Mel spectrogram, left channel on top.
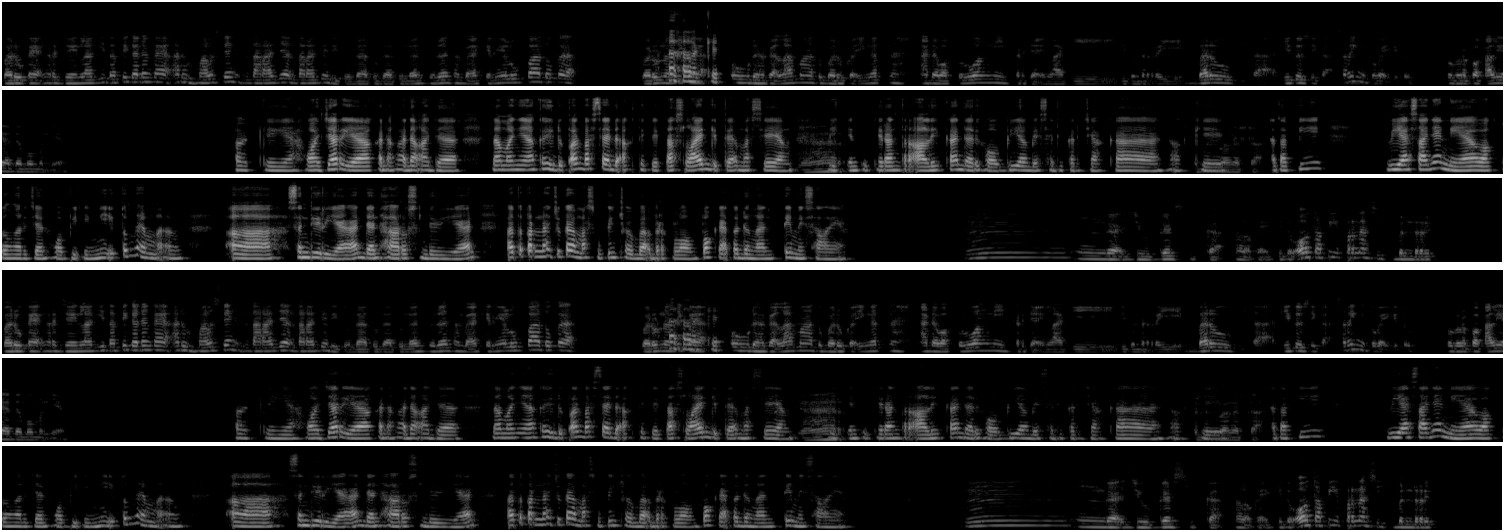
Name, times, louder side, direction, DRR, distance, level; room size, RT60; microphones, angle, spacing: voice 1, 0.0-5.7 6.4-14.0 14.4-15.6 22.9-23.4 26.9-27.6 39.6-44.3, right 1 dB, 90° right, 1.6 m, -47 dB
voice 2, 6.7-7.0 17.3-27.2 27.7-28.2 28.9-38.5, left 6 dB, 55° left, 0.4 m, -35 dB
3.7 x 2.5 x 2.8 m
head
